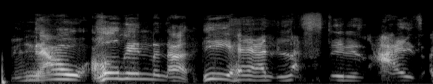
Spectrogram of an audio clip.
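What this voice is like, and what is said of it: Strained attempt at imitating another's voice. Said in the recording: “trying to do the Macho Man voice, but that hurt. I couldn't do it.”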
